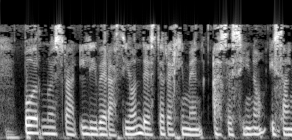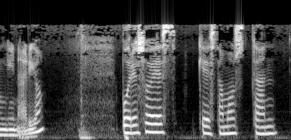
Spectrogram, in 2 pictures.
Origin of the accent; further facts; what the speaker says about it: Spain; estoy muy enfadada como ciudadana española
